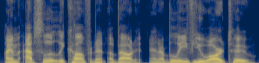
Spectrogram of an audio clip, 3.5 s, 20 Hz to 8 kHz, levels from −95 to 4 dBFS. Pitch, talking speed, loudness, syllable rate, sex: 110 Hz, 210 wpm, -21 LUFS, 6.9 syllables/s, male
